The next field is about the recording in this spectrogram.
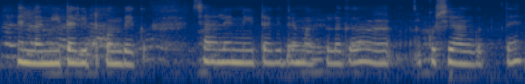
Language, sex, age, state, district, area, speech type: Kannada, female, 18-30, Karnataka, Bangalore Rural, rural, spontaneous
